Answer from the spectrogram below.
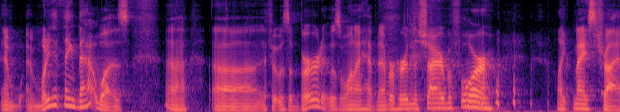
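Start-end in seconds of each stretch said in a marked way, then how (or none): none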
